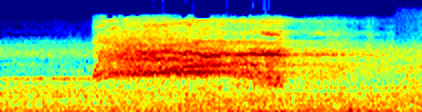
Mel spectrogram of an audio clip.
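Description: A loud, high shriek that starts suddenly about a second in and cuts off about two seconds later, over dark, ominous background music.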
